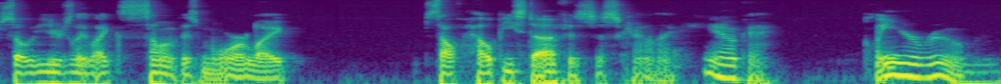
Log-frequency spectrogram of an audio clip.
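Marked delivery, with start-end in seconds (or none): 4.7-6.5 put-on high frog puppet voice. Mocking someone's self-help advice, the speaker slips into a Kermit the Frog voice. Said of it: "really fucking Kermit the Frog voice".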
